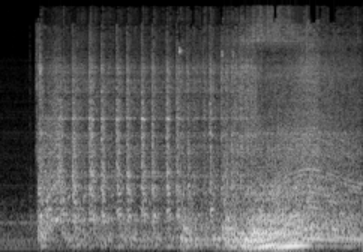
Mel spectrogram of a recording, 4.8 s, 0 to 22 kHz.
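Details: Generac standby generator with flashing red indicator lights and an aging battery. The battery reads 13.97 V when charged, yet the starter turns over sluggishly at about three labored beats a second before firing: slow cranking, likely from a weak battery rather than the starter.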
